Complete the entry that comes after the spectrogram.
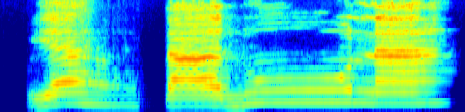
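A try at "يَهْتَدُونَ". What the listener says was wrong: Iya, Masya Allah. Barakallahu fiik. Alhamdulillah udah bagus.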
